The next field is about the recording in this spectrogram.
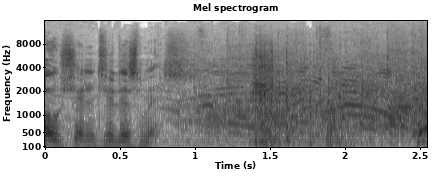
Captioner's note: applause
